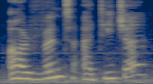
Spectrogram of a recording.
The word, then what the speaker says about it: Aravind Adiga: the white tiger by arent adija that's how it sounds like they say his name on the video where they gave him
